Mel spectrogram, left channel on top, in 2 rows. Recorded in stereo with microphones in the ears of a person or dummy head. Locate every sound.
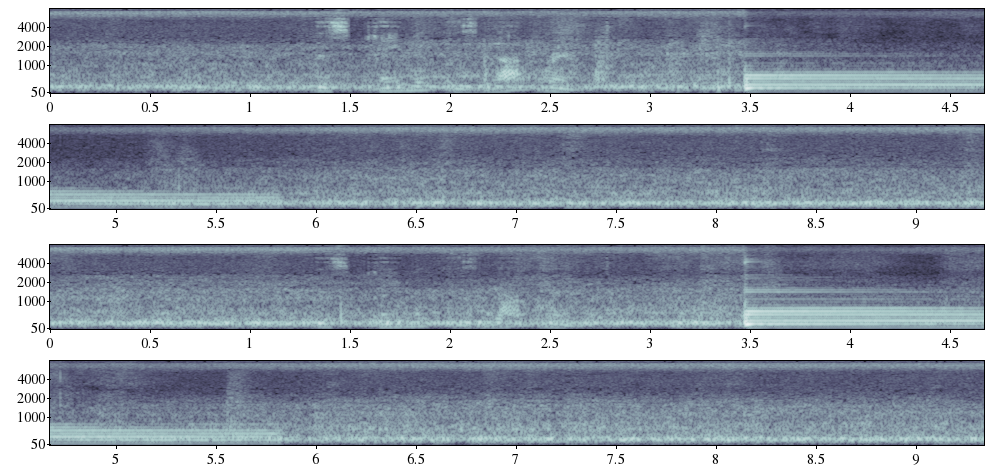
1.3 s a man speaking: 35° left (ahead or behind)
3.5 s a guitar: 35° right (ahead or behind)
